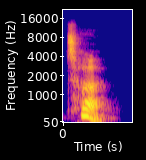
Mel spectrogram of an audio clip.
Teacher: the weak form, tuh, which is when the word is unstressed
